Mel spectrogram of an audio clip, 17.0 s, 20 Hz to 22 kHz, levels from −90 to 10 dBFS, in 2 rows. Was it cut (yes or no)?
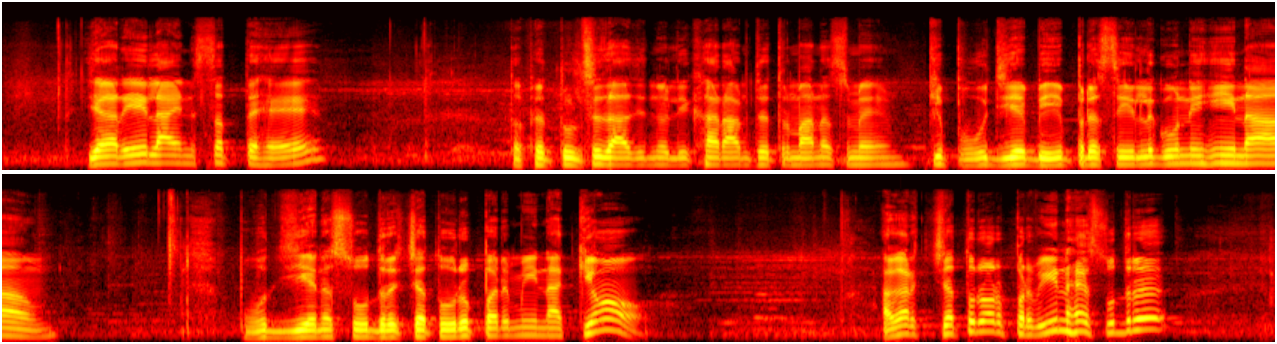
yes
